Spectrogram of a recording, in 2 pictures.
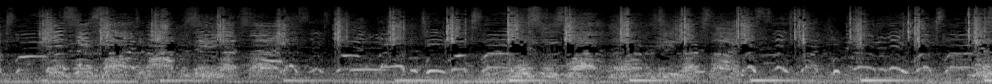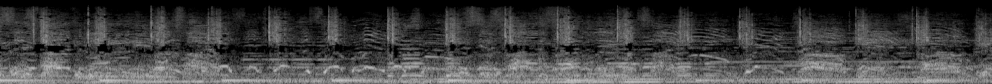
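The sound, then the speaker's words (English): At a protest in downtown Bozeman, a crowd chants loudly and continuously while turned-over plastic bucket drums pound out a steady, sharp rhythm throughout, the hits cutting through the massed voices for the full twenty seconds. “And they got, by the way, they have like these plastic drums that they're using, like turned over buckets.”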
